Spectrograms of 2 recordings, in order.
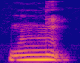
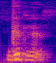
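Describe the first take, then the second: First: It sounds like n followed by a y-glide. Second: A hard g is heard before the n. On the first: "it's like a N and an E after" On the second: "we pronounce the G and then the N"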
